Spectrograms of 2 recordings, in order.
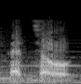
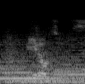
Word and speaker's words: Betelgeuse: That's how you pronounce that. Note for those who don't have the word in front of you. It's Betelgeuse. Yes. Beetlejuice.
